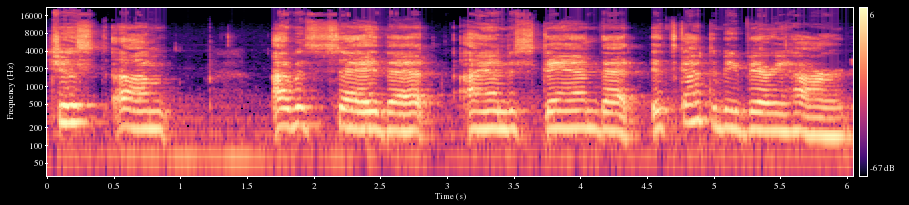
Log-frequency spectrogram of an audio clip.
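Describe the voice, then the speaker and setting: A somewhat breathy woman's voice with ordinary pitch variation and audible room echo. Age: 70s. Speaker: lifestyle vlogger. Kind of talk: casual vlog monologue. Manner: conversational, with fillers.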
